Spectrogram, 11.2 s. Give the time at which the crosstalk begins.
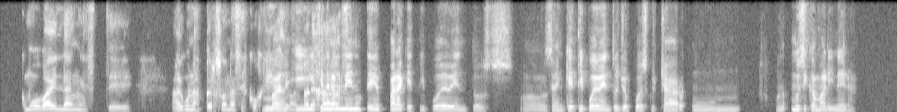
3.3 s

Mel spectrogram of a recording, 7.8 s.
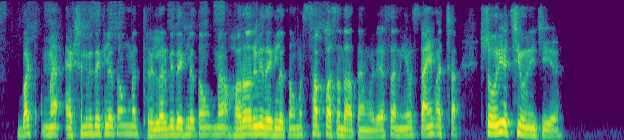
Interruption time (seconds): none

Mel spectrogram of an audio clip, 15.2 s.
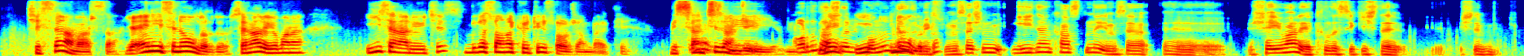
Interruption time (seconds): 6.9 s

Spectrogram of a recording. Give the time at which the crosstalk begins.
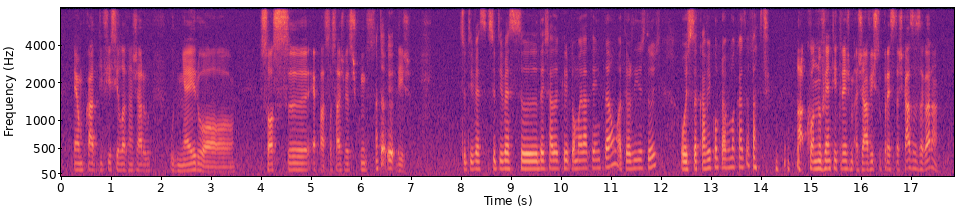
none

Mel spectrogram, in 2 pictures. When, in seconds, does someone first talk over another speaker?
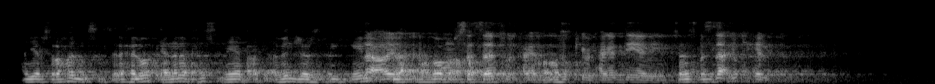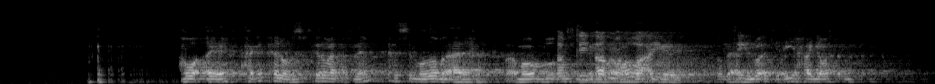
3.6 s

